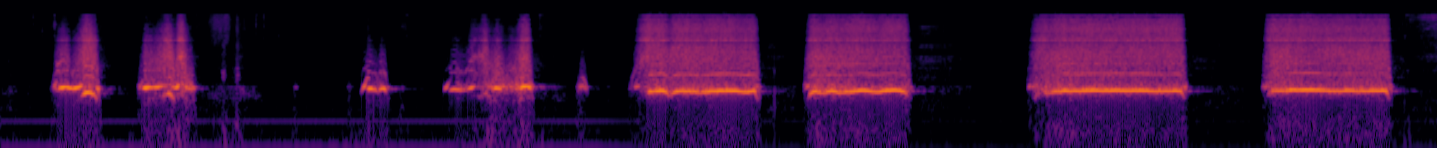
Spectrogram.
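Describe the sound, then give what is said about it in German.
A resonator about the size of a large hen's egg, blown by mouth, gives a breathy, hollow whistling tone at a steady mid pitch: several short toots first, then four longer, loud sustained blows with rushing air noise, separated by brief pauses. “Ja, Sie also könnten diesen Resonator jetzt auch anders anregen.”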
